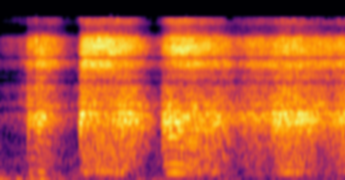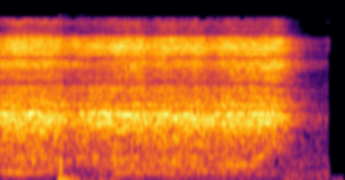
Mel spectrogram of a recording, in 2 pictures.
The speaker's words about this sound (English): Like the asshole's that big. Like, that's a lot of sound from one bump. It sounds like it's angry at something. Yeah. It's like a fart yell.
